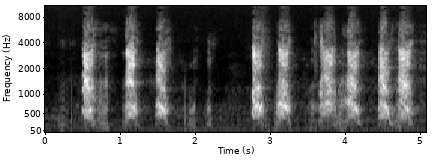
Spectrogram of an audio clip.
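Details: Rottweiler pup busy playing with mice barks in two bursts of shrill, slightly rough yaps, three first and then a quicker run of six or seven, with a faint hum beneath.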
